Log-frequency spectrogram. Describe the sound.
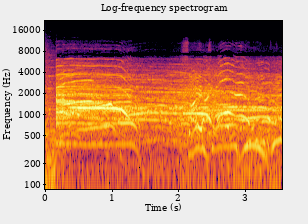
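A large crowd of fans screams and shrieks continuously at the Rome, Italy premiere of the film Mission: Impossible – Dead Reckoning Part One, high-pitched voices overlapping in rising and falling wails, loud and sustained with scattered whoops throughout.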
